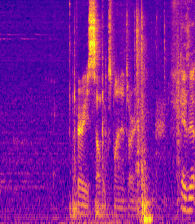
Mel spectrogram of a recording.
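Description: A heavy wooden door creaks open slowly.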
